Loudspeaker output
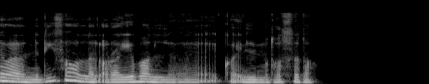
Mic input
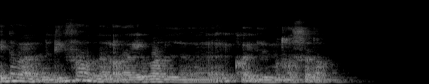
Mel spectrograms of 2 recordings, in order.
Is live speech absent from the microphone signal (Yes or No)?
Yes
